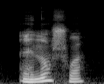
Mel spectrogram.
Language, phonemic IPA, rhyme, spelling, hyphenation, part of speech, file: French, /ɑ̃.ʃwa/, -a, anchois, an‧chois, noun, Fr-anchois.ogg
- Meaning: anchovy (small saltwater fish)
